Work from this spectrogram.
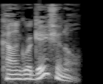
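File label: "congregational", British English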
